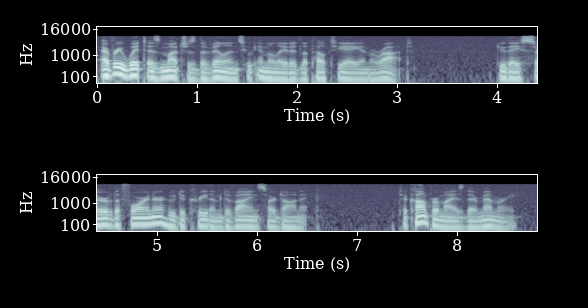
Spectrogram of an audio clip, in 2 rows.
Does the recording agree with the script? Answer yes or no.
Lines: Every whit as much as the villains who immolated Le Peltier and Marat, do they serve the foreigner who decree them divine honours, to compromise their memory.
no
